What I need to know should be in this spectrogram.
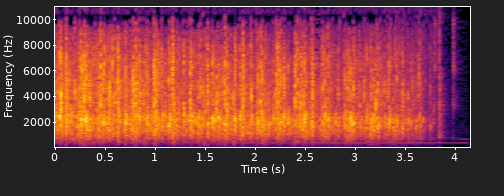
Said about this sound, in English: Claps for Ansiv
